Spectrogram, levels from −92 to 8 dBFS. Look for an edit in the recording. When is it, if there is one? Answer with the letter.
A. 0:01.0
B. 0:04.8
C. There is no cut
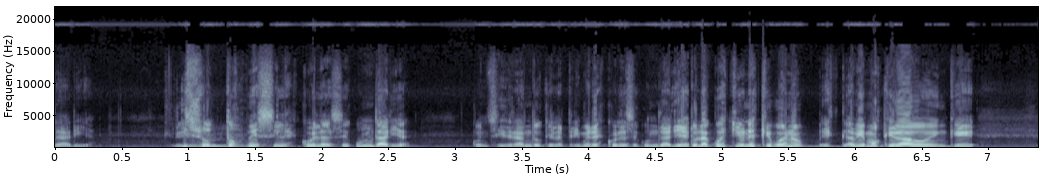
B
